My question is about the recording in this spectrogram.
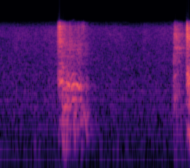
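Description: A sleeping newborn baby gives one short grunt, a little under a second in, the kind of straining noise a baby makes while pushing out a poop.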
